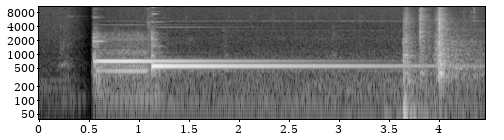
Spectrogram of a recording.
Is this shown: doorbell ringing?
yes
